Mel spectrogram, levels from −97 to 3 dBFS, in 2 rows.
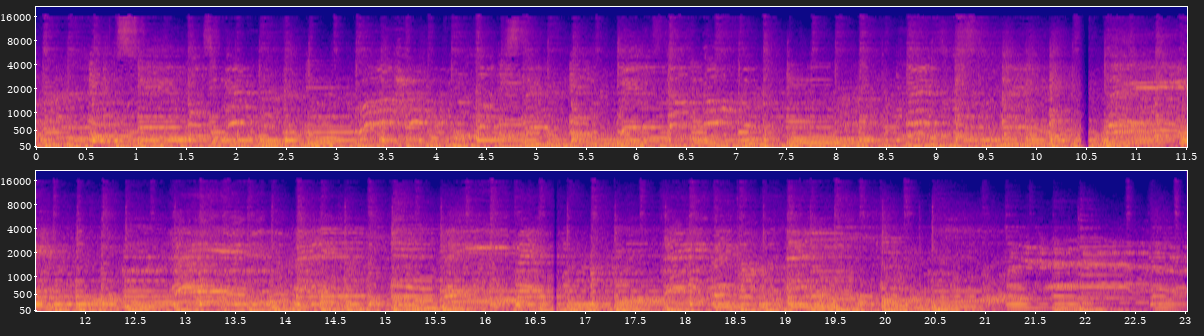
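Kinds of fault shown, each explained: Short stall from a late packet: the jitter buffer ran dry, so the last sound was held and stretched, for 84 ms at 10.45 s and 42 ms at 16.68 s. Playback then resumes where it stopped, with nothing skipped, unlike a lost packet, where audio vanishes.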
